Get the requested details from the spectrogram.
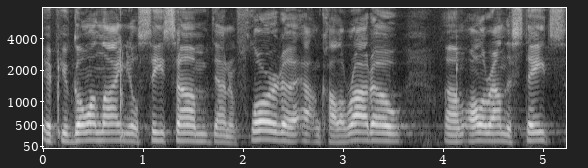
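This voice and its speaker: The voice is loud, at a fairly quick pace. Its intonation is monotone and flat. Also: man, high pitch for a man. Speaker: entrepreneur. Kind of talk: business pitch presentation. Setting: event venue with live audience, live stream.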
